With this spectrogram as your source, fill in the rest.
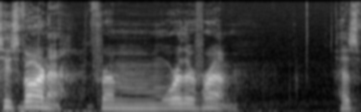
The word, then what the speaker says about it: Husqvarna: went to Home Depot and looked at my house of varna and before anybody says it I'd say it's almost every video I try not to but it's pronounced who's varna from were there from this morning there from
